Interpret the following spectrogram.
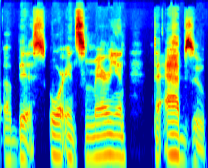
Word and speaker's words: Abzu: charge of the abyss, or in Samaran, the absu spelled abu. What is an absu? AB Zu.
